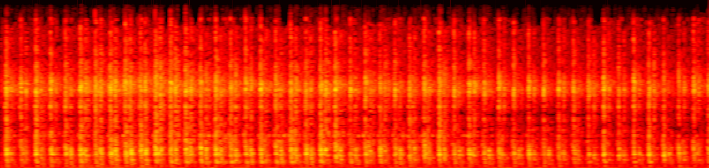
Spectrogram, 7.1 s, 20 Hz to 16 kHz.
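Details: 2001 Volkswagen Jetta VR6 idling: steady, sharp knock about three times a second from inside the motor, not the shifter rod; owner suspects bent valve or damaged piston, and a crankshaft sensor fault is reported but uncertain.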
